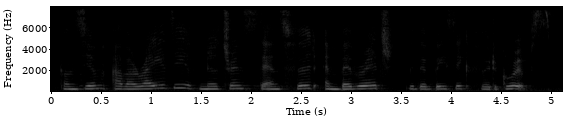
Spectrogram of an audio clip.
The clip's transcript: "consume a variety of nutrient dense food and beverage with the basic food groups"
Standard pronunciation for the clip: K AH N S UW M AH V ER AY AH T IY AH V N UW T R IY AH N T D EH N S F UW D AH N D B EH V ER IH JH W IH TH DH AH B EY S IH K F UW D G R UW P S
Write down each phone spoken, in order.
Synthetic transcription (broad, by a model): K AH N S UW M AH V ER AY AH T IY AH V N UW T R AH N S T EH N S F UW D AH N B EH V ER IH JH W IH DH AH B EY S IH K F UW D G R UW P S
